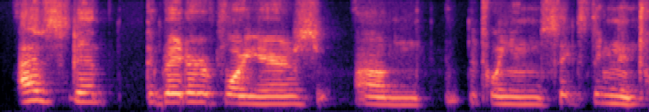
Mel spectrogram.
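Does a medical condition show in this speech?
Yes: cerebral palsy; milder case than Elizabeth Bouvier's.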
